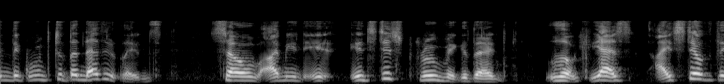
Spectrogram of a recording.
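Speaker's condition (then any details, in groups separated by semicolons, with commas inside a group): Cerebral palsy; cerebral palsy, wheelchair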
